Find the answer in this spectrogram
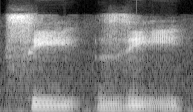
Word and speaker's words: Czernin: So Czernin, and his name is spelled C-Z-E-R-N-I-N, Czernin.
